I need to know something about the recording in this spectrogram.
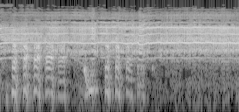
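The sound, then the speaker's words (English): A person vocally imitates a scream, holding a loud, piercing, high-pitched tone steadily for several seconds while another voice talks faintly underneath. “That's a pretty cool sound effect that you just made.”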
